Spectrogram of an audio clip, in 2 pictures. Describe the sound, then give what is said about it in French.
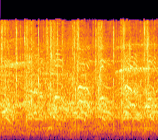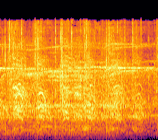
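A large crowd of stranded French travellers chants loudly in unison inside the airport in Marrakech, Morocco, voices rising and falling steadily with scattered claps and shouts throughout, continuous for several seconds. “Là, c'est dans l'aéroport à Marrakech.”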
